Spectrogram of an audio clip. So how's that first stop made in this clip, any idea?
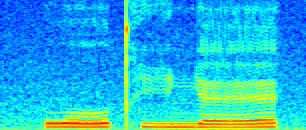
aspirated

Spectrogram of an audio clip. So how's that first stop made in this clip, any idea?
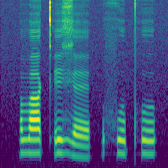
ejective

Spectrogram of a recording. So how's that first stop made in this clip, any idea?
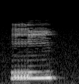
plain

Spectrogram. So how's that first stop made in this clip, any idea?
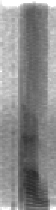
aspirated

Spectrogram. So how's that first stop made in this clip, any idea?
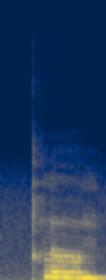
aspirated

